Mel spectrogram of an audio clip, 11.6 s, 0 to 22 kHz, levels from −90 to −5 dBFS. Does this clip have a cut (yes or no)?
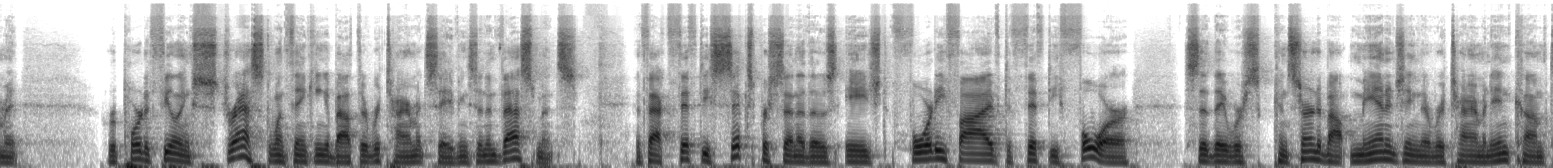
no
